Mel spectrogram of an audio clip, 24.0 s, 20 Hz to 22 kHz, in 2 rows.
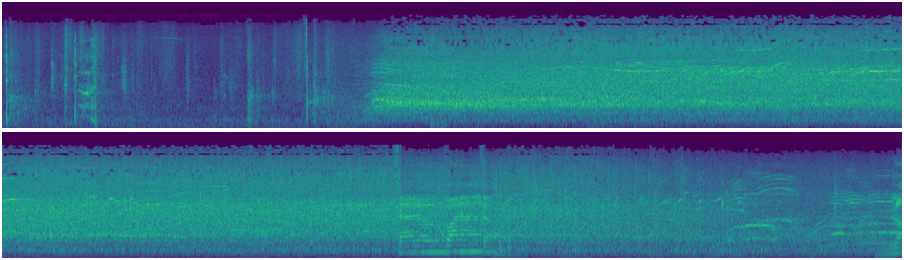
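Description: A few sharp tennis racket-on-ball strikes in a rally, the last a 160 km/h forehand winner. About five seconds in, a large crowd breaks into loud applause and cheering that carries on and slowly fades.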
